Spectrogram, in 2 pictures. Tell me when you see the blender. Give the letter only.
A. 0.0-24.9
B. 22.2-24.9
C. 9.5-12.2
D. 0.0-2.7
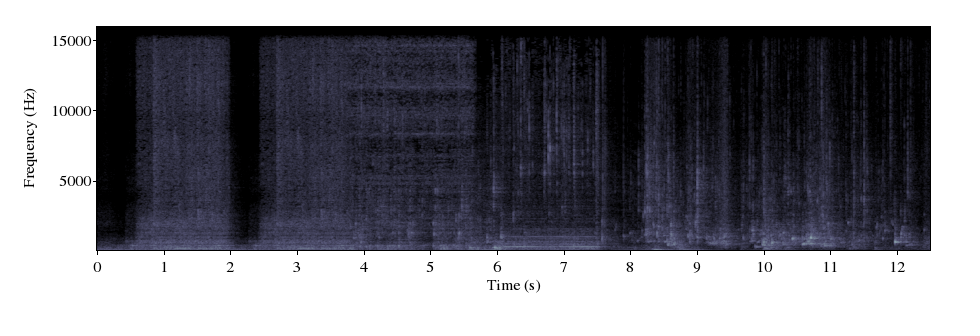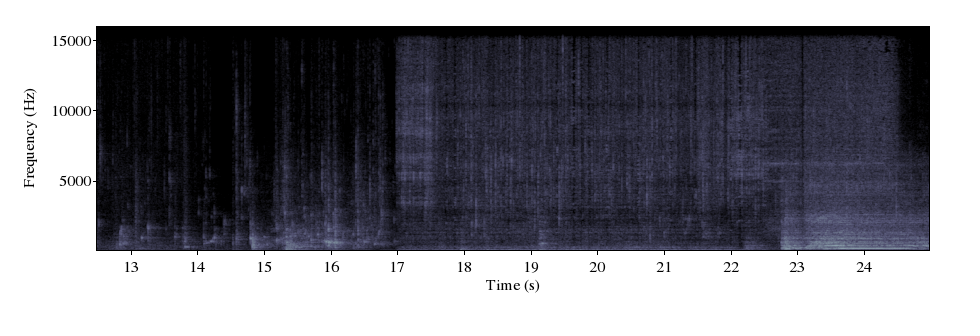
B.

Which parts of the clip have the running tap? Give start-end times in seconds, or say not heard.
0.0-24.9.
